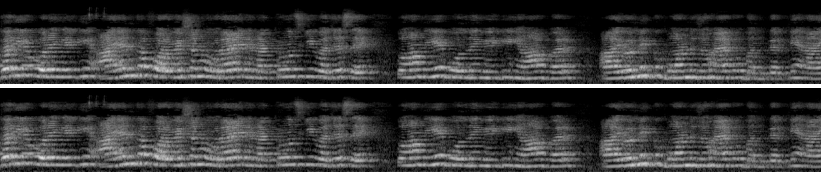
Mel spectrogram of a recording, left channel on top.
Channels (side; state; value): both; identical; correlation 1.00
